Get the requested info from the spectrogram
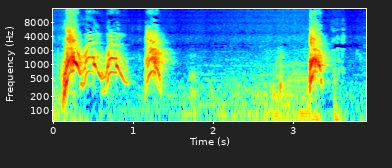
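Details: Ten-week-old female Bedlington Terrier puppy Molly, working strain, from South Wales, recorded on 14 December 2013 while playing: a tight burst of three shrill wavering yaps, a single follow-up, quiet shuffling, then one last sharp yap.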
